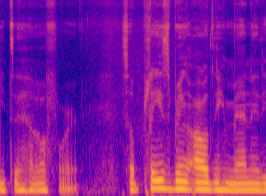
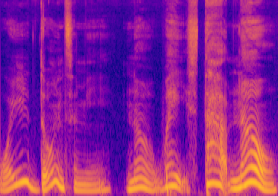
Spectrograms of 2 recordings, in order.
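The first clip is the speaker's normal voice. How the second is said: panicked, frantic, fearful pleading shouts; 3 semitones higher, 3 dB louder than usual. A character waking from a dream cries out, yelling. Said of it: "Sorry for yelling".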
